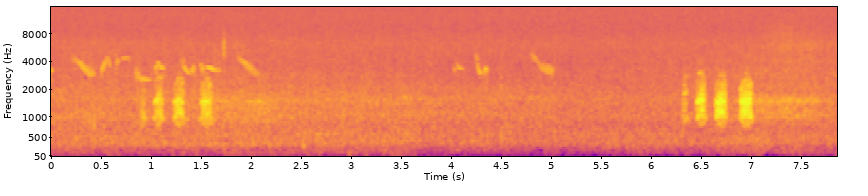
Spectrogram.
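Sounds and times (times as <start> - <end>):
Arctic fox barking: 6.3 - 7.1.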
